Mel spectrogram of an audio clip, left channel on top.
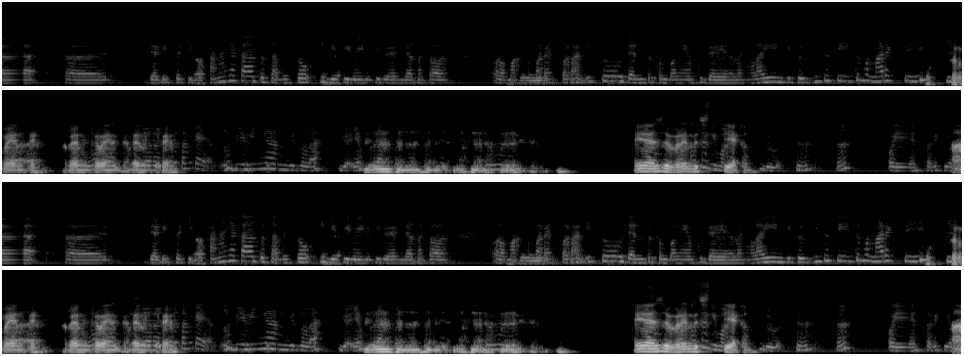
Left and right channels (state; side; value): quieter; left; 3.4 dB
